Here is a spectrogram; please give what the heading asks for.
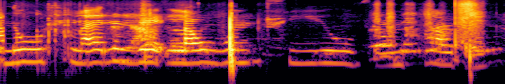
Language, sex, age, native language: Icelandic, male, 10, Icelandic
